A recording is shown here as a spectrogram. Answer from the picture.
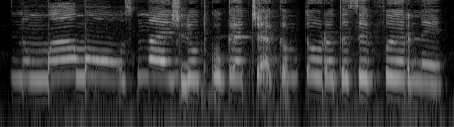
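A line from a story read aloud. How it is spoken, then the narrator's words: Child whimpering. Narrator (Bulgarian): проплака момиченцето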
